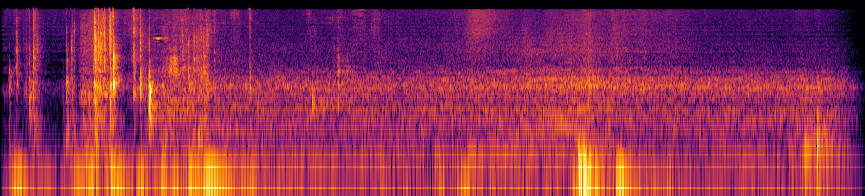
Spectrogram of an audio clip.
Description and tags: opening window
me opening a window to the noise of a city.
